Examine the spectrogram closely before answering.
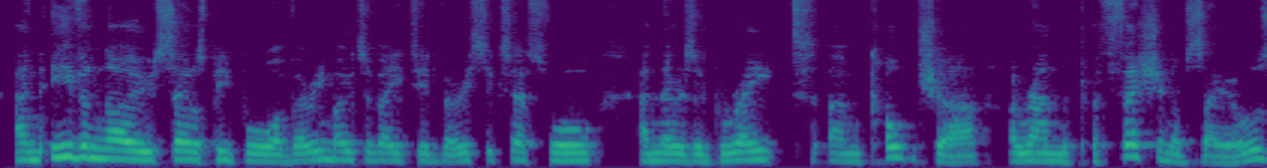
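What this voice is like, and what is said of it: English accent. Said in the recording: “I'm an English tall gentleman from the UK, and the people love my accent”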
